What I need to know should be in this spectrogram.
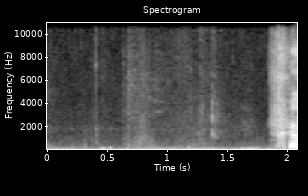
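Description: A sword clangs against a metal shield.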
